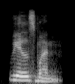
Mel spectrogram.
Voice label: "wheelsman", Indian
